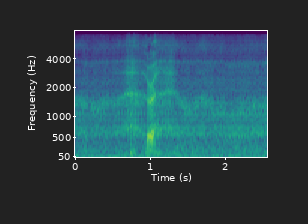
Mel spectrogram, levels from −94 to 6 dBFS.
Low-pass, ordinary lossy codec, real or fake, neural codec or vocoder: 7.2 kHz; none; fake; autoencoder, 22.05 kHz, a latent of 192 numbers a frame, VITS, trained on many speakers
